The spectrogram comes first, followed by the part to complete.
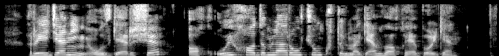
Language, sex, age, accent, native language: Uzbek, female, 19-29, Toshkent viloyati, Uzbek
